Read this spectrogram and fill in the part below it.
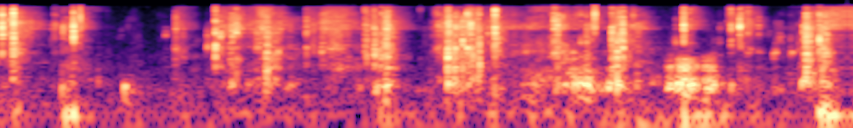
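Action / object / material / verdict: scrape / old paper book pages / paper / none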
